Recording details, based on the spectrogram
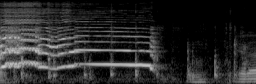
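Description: A Fayoumi chicken gives a loud, drawn-out crow lasting about a second and a half, held level before cutting off, followed by a few soft clucks.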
